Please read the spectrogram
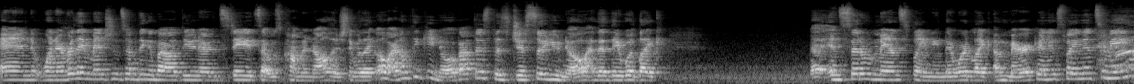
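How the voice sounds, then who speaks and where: A woman with a Spanish accent talks at a very fast pace, with audible room echo and noticeable background noise. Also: medium pitch for a woman, ordinary pitch variation. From Puerto Rico. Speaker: YouTuber. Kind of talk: casual chat.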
